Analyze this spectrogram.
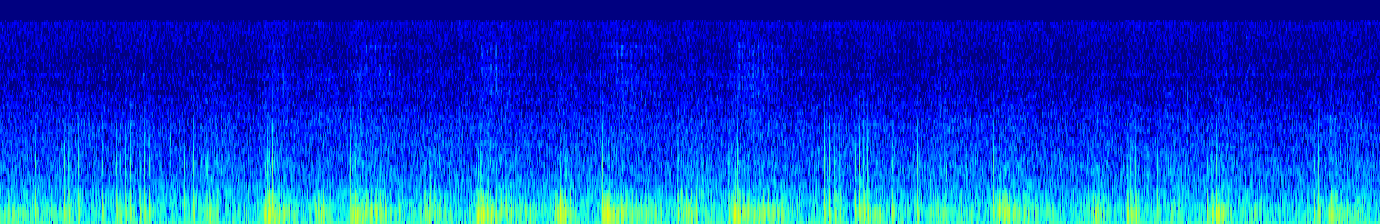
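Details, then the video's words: Soft continuous purring from Chilali the cat at night, low throaty vibration rising and falling in even breath cycles roughly once a second, indoors and otherwise quiet. "Chilali purring"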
